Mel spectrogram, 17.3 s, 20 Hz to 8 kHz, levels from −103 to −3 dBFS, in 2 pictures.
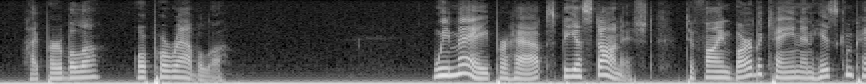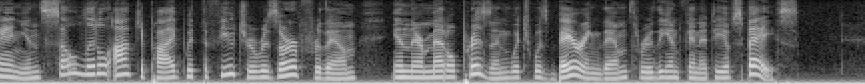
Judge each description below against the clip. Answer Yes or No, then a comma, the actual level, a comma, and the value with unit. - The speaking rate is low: Yes, slow, 125 wpm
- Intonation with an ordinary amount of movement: Yes, average, 4.3 semitones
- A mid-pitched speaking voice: Yes, medium, 175 Hz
